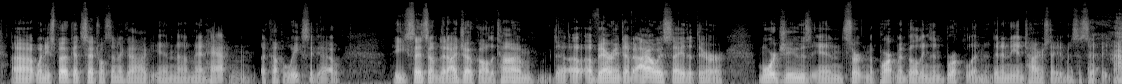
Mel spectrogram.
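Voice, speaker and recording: With a Southern accent, a man talks in a fairly low voice. The background is quiet. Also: fairly even intonation, fairly quick pace. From US South, Birmingham, Alabama. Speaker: magazine editor. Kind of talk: casual interview. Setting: convention.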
